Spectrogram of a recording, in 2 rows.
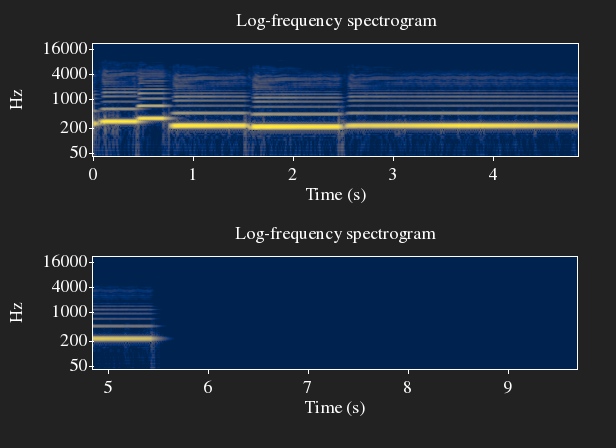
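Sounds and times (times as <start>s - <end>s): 
alto saxophone playing a minuet: 0.0s - 5.6s.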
